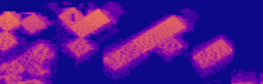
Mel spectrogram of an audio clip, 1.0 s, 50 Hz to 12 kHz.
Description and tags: evp staywithme4ever
"stay with me forever' caught by the florida ghost assassin squad with an image synth and rifle.
ghost, paranormal, evp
